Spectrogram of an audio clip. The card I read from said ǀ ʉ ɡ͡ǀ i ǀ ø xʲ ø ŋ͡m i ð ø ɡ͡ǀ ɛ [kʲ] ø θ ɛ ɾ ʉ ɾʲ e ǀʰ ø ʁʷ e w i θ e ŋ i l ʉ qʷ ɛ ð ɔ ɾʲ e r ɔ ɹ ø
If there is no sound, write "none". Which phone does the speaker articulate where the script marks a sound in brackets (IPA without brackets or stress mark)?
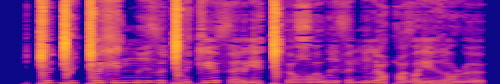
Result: kʲ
